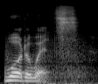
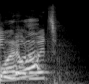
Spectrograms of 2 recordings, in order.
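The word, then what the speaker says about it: Wojtowicz: So, this is the story of John Wodowitz. I'm saying Wodowitz. – Wodowitz. Wodowitz. Yes, I'm saying that because that is how he pronounces his last name.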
